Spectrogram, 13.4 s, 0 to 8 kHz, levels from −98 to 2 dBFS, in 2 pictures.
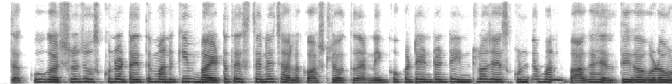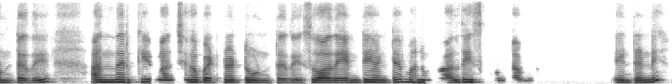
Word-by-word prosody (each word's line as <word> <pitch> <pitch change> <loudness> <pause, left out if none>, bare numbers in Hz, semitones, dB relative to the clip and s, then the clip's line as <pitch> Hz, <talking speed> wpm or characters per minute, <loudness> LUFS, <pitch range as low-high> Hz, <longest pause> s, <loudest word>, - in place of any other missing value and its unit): తక్కువ 200 +4 -4
ఖర్చులో 215 +3 +2
చూసుకున్నట్టయితే 235 0 +1
మనకి 230 +2 +1 0.2
బయట 200 -1 +5
తెస్తేనే 240 0 +1
చాలా 200 -2 +1
కాస్ట్‌లీ 185 +2 -2
అవుతదండి. 180 0 -1
ఇంకొకటేంటంటే 230 +1 0
ఇంట్లో 215 +4 0
చేసుకుంటే, 225 +1 0
మనకి 215 -4 -2
బాగా 195 +6 +1
హెల్తీగా 210 +3 +2
కూడా 205 +1 +4
ఉంటది. 180 +2 0 0.6
అందరికీ 215 +1 +1 0.2
మంచిగా 210 +2 -2
పెట్టినట్టు 200 +1 -1
ఉంటది. 165 -1 -4
సో, - - +1
అదేంటి 190 +4 0
అంటే 195 +4 -3
మనం 210 0 -1
పాలు 200 +4 -1
తీసుకుంటాము 170 -6 -5 0.9
ఏంటండి? 195 - 0
210 Hz, 125 wpm, -24 LUFS, 190-230 Hz, 0.9 s, బయట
